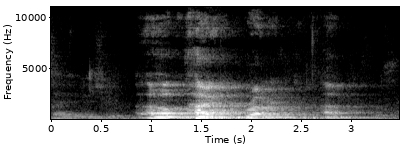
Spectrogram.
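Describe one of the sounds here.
A man speaks from the audience.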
